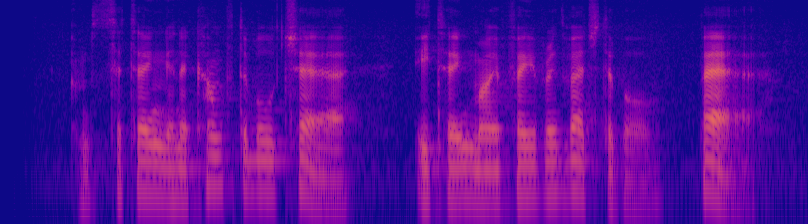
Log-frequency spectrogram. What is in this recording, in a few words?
poem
